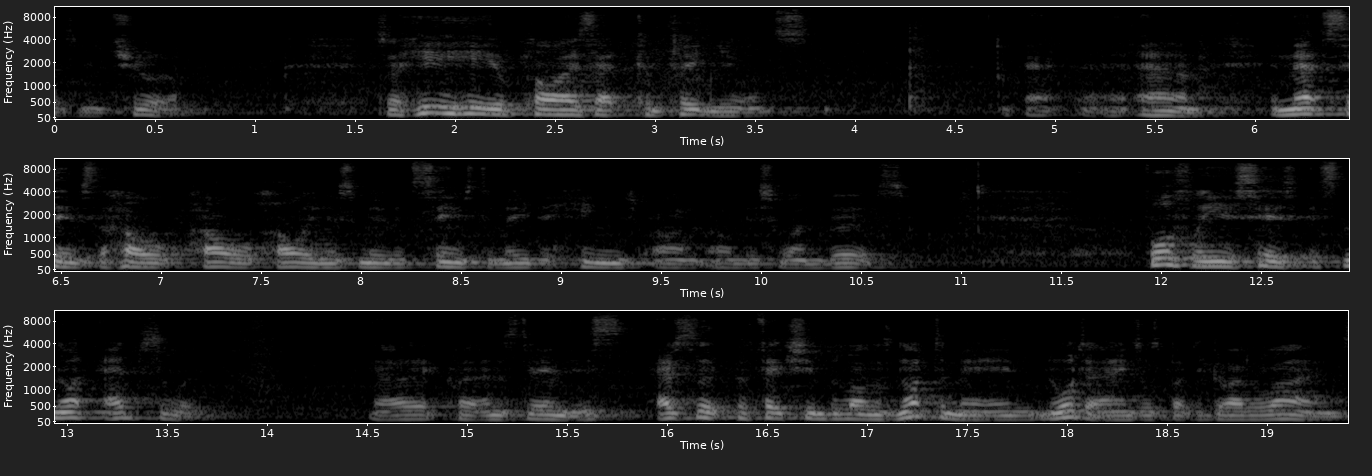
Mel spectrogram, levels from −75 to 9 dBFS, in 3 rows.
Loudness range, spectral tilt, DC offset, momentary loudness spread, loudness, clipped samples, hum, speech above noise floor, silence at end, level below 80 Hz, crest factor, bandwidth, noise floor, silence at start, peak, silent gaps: 6 LU; -6.5 dB/octave; under 0.1%; 21 LU; -36 LUFS; under 0.1%; none; 28 dB; 0 s; -86 dBFS; 20 dB; 10.5 kHz; -63 dBFS; 0 s; -18 dBFS; none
